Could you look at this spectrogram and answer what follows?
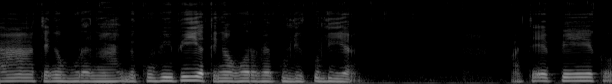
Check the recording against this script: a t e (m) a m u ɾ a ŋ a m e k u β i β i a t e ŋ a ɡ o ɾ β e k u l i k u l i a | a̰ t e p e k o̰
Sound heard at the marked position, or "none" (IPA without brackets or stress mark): ŋ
